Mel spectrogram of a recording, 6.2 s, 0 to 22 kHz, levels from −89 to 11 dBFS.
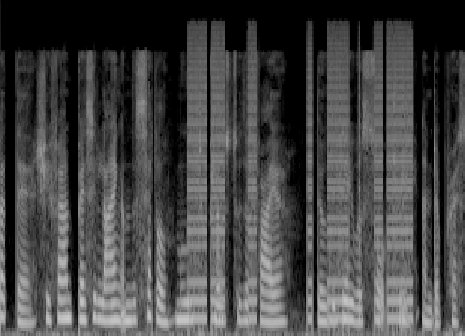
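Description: From 2.50 s to 5.49 s there's GSM phone buzz, a hard, raspy 217 Hz rattle sitting only about 2 dB under the speech. A nearby 2G phone's radio bursts are being rectified in the audio circuit, and since it's moving data, the buzz comes and goes.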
